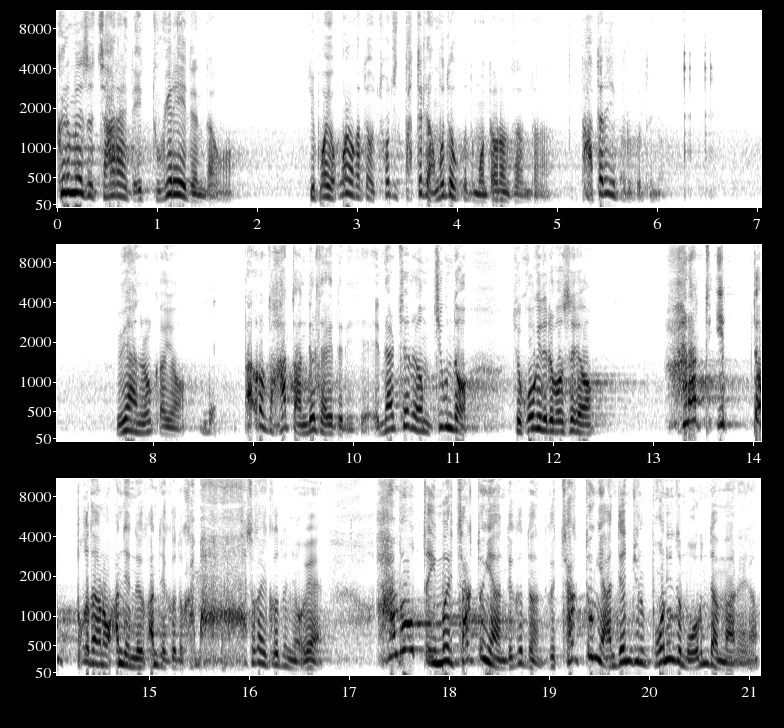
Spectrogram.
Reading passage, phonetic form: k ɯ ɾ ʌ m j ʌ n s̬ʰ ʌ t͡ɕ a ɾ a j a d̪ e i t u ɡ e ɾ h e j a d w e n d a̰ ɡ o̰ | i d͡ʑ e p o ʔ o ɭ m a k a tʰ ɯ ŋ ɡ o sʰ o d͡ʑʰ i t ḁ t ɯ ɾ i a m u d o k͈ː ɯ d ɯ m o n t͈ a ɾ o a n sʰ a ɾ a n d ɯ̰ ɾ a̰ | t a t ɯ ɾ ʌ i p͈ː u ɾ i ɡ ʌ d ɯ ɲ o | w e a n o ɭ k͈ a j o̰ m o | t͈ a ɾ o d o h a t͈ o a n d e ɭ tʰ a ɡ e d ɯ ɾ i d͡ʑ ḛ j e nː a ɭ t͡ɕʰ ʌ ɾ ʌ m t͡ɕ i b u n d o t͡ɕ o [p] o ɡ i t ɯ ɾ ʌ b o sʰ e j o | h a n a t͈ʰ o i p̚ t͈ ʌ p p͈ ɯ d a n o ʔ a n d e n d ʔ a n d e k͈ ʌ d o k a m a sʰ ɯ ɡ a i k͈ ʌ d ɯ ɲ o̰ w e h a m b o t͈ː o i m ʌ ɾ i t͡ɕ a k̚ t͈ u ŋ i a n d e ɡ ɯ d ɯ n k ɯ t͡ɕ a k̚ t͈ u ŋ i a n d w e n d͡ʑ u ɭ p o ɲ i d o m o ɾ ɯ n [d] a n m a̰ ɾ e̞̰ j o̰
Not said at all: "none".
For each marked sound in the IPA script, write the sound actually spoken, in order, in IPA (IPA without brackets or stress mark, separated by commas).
k, d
